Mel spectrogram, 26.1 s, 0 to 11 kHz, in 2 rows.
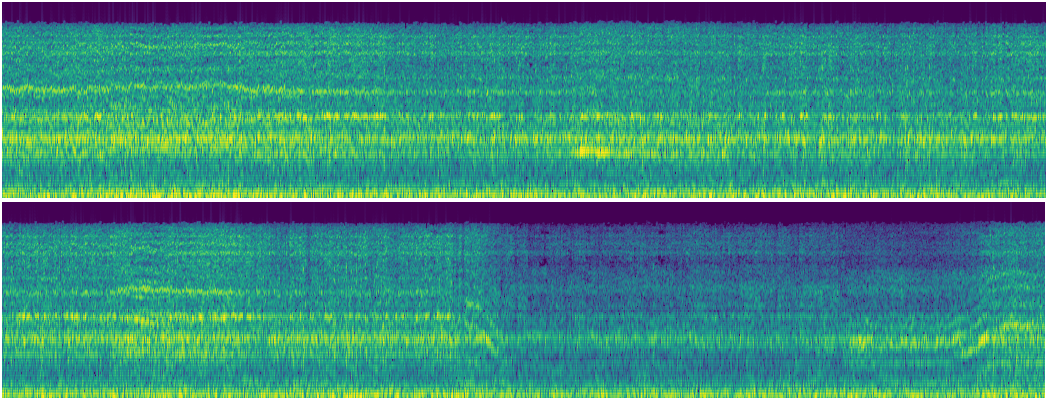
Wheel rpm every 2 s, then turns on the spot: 200, 200, 200, 200, 200, 200, 200, 200, 200, 130, 80, 80, 110.
none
